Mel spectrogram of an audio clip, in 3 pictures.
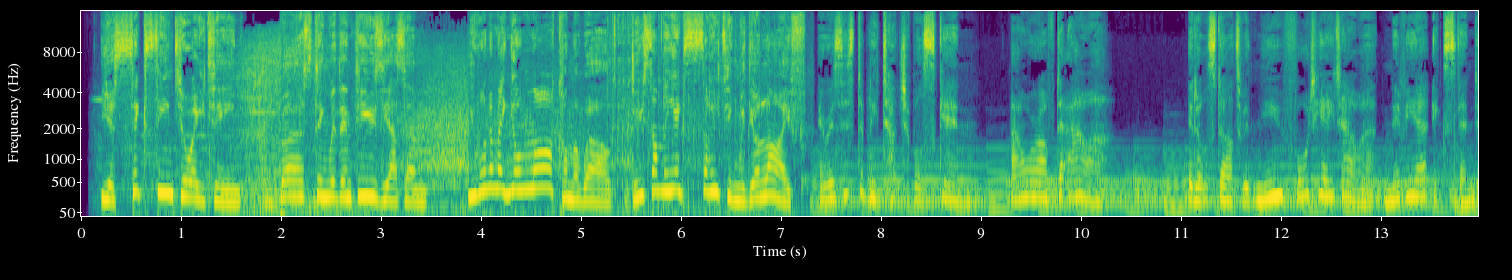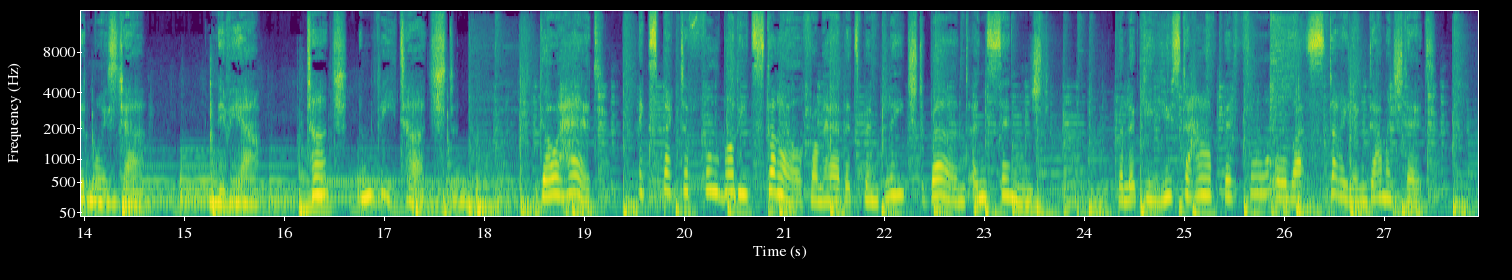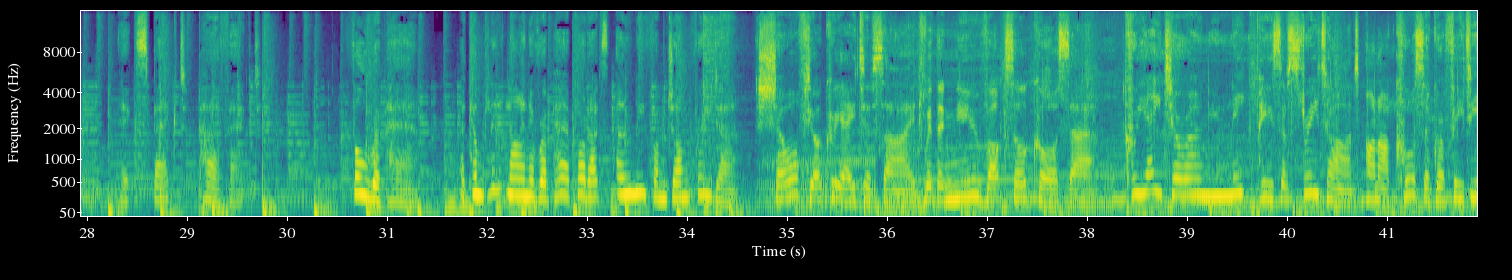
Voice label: Commercial British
